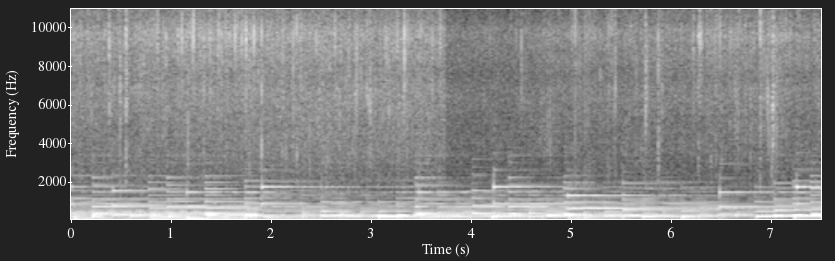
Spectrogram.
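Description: Diced potatoes sizzling and crackling as they fry in a pan, under background music of held notes.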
